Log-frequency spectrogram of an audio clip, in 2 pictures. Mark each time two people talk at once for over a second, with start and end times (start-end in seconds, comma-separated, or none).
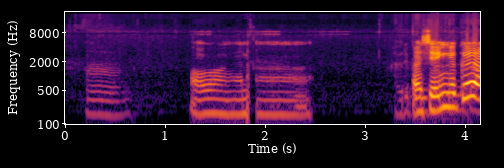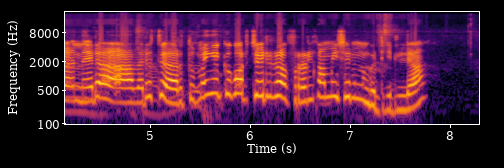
3.5-5.7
